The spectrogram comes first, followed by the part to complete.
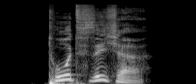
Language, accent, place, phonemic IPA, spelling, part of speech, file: German, Germany, Berlin, /ˈtoːtˈzɪçɐ/, todsicher, adjective, De-todsicher.ogg
- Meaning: dead certain, surefire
